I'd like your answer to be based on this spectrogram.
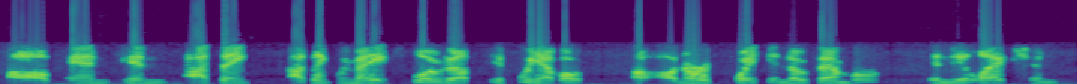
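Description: A male caller comes through on buzzy, glitchy phone-call audio that drops in and out. His voice sits high and sounds very bright, with almost no room around it. He talks in halting bursts, restarting and trailing through filler words. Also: no echo. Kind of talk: call-in radio chat.

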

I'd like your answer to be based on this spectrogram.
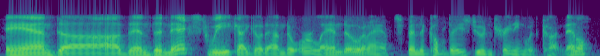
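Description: A man's voice: mid-range voice, fairly quick, no room sound. A middle-aged man co-hosting a trucking call-in radio show, chatting casually in a rambling, joking, folksy way. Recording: dry, tinny phone-line sound.

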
